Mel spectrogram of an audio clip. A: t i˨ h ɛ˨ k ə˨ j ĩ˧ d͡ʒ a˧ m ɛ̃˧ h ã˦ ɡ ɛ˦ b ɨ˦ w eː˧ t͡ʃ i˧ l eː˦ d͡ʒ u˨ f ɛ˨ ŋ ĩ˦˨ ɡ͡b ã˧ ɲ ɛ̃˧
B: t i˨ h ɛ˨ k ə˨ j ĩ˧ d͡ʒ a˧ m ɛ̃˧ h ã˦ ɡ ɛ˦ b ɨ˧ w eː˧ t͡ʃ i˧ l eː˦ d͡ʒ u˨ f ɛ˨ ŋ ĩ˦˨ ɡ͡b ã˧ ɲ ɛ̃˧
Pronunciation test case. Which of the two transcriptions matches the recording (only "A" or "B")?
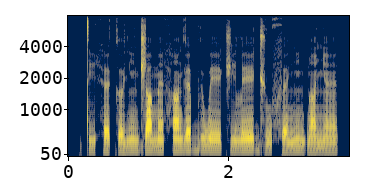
A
